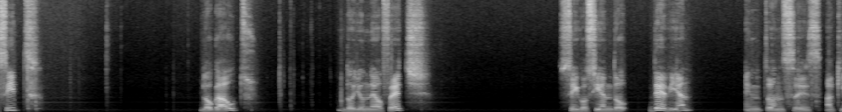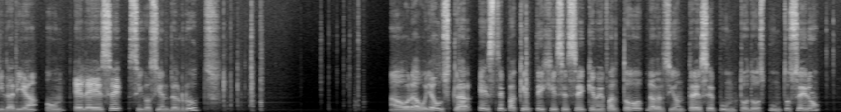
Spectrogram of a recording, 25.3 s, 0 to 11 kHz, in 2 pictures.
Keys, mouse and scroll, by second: 0.3 Return, 3.8-5.0 typing, 5.5 Return, 11.8 typing, 12.5 Return, 15.6-17.5 typing, 24.9 click.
